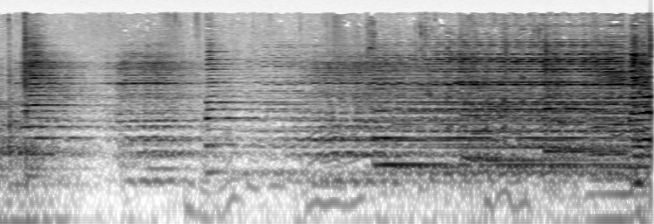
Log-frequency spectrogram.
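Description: Tango ensemble of violin, accordion, piano and double bass playing an instrumental passage between sung lines, the violin prominent. The music thins and quietens about a second in, then builds again from about three seconds.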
